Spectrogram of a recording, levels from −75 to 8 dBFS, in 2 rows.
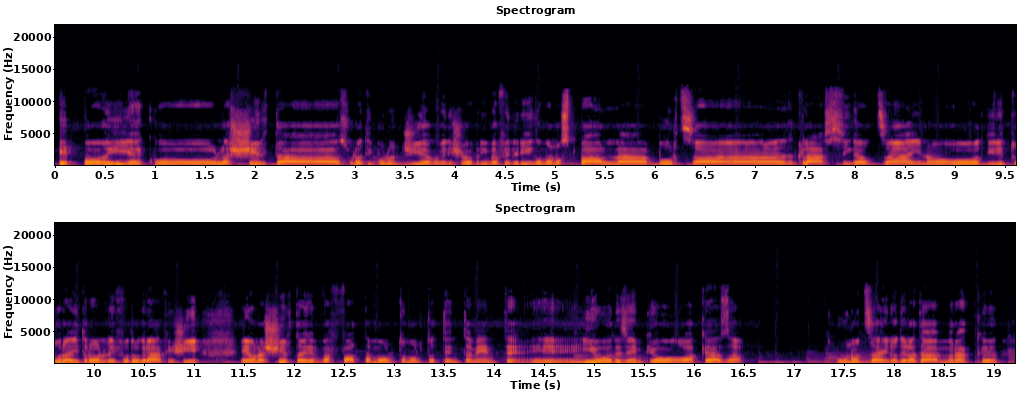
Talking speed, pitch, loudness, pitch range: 130 wpm, 140 Hz, -21 LUFS, 130-155 Hz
